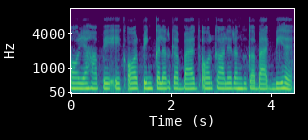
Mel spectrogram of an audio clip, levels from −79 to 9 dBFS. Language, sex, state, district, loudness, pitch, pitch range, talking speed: Hindi, female, Chhattisgarh, Raipur, -14 LUFS, 205 Hz, 200-205 Hz, 215 wpm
